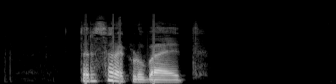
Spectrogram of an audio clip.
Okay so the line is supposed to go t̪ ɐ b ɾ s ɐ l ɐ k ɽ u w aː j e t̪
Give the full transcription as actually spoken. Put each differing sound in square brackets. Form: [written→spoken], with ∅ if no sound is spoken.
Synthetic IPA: t̪ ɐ [b→∅] ɾ s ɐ [l→ɾ] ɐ k ɽ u [w→b] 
